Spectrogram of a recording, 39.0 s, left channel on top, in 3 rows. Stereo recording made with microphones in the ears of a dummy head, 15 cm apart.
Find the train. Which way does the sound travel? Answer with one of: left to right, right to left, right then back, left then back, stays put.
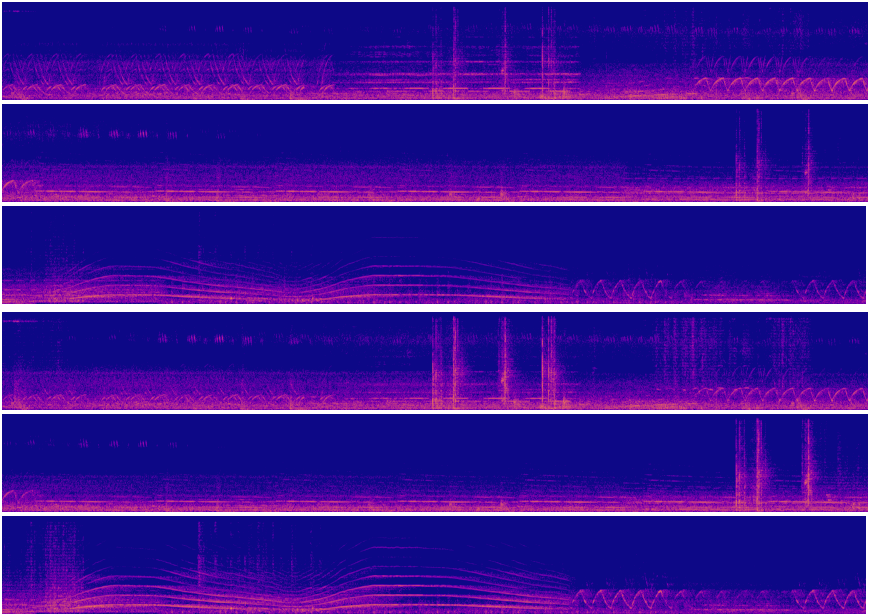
right to left.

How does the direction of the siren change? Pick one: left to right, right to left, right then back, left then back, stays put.
left to right.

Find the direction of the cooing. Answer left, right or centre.
right.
